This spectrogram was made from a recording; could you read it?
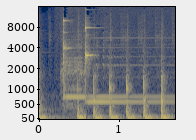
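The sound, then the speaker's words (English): A doorbell chimes, its bright tones ringing on and sustaining, while a rapid, steady series of low thumps pulses underneath throughout. No one speaks. “Who's at the door there? Okay, I'm coming to answer the door now.”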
